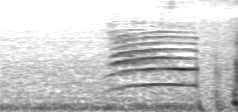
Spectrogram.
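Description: A kitten gives a single high, clear meow, rising slightly and then holding steady for half a second.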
